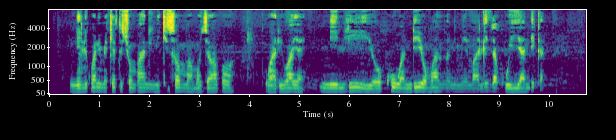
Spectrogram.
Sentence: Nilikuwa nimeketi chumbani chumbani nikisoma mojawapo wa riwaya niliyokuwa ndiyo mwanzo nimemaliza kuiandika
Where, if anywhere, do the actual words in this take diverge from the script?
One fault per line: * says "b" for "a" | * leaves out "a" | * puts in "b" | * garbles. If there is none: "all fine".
* leaves out "chumbani"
